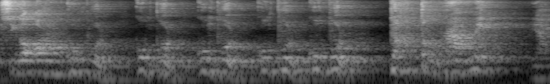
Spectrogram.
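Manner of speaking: ordinary talk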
